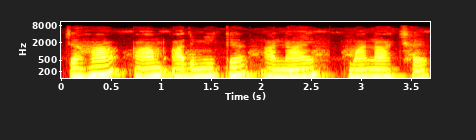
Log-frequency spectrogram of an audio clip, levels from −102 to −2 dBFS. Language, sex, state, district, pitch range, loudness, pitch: Maithili, male, Bihar, Samastipur, 125-145 Hz, -15 LUFS, 130 Hz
